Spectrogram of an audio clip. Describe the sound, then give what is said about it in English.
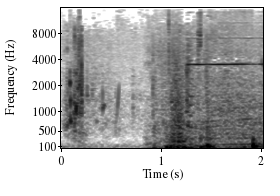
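A boat motor starts on the water near Chicago. A few faint knocks come first, then a low rumble kicks in partway through and holds at a steady level. “I'm glad the motor started.”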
